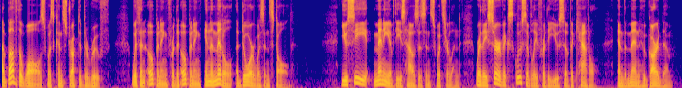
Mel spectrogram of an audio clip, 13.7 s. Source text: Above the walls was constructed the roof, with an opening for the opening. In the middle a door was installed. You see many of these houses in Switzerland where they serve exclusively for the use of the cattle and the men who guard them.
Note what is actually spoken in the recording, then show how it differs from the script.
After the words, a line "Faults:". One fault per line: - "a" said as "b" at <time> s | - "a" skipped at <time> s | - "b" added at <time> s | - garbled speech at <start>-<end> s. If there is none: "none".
Above the walls was constructed the roof, with an opening for the opening. In the middle a door was installed. You see many of these houses in Switzerland where they serve exclusively for the use of the cattle and the men who guard them.
Faults:
none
